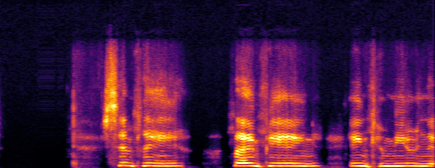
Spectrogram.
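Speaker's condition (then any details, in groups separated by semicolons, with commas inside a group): ALS; swallowing lost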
